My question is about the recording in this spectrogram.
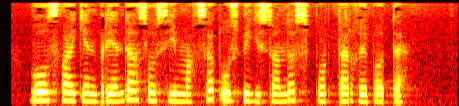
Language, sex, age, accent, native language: Uzbek, female, 18-24, Navoiy, Uzbek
